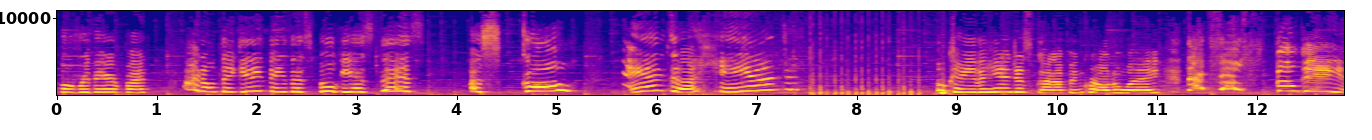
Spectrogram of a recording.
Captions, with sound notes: over there, but I don't think anything's as spooky as this, a skull and a hand. (fast beating) Okay, the hand just got up and crawled away. That's so spooky!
